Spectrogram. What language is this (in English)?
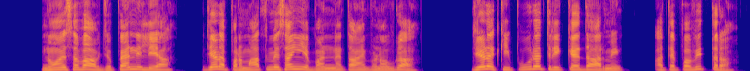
Gaddi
